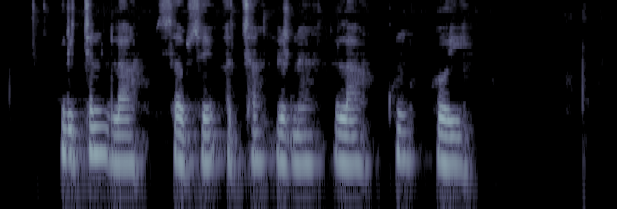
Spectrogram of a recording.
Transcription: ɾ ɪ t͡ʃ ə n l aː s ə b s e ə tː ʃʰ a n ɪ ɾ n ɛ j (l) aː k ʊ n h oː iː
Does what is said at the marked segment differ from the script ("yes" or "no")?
no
